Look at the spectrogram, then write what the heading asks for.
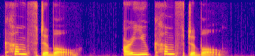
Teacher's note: Don't say the O. Don't say the R. Just comfortable.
